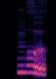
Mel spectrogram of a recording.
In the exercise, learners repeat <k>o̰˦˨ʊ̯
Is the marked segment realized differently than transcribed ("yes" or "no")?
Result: yes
